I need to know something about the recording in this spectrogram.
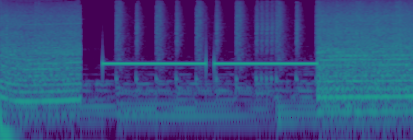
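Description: A steady test tone beeps over static.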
